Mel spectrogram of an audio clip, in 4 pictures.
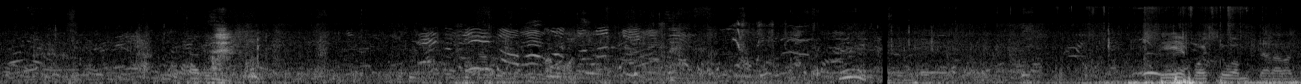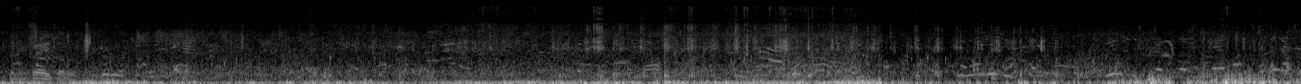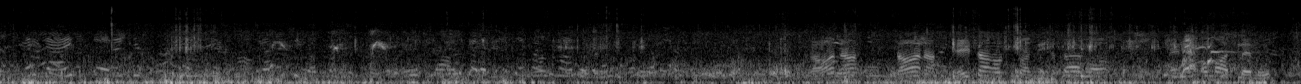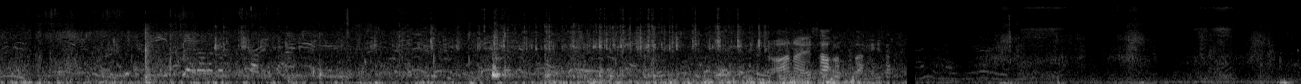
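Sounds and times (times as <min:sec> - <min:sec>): wind buffeting microphone: 0:10.2 - 0:48.1.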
